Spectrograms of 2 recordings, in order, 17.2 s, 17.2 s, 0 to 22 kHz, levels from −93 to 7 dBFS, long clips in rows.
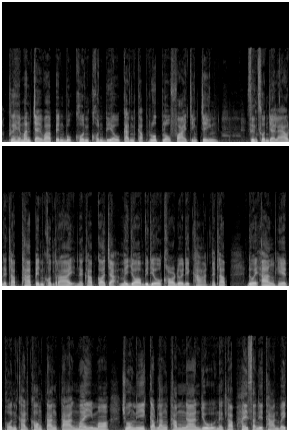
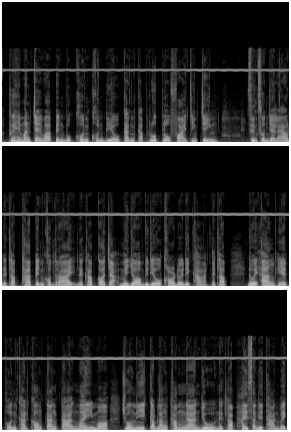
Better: first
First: none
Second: high-pitched whine; noticeable; throughout; 11.5 kHz, 10 dB below the speech

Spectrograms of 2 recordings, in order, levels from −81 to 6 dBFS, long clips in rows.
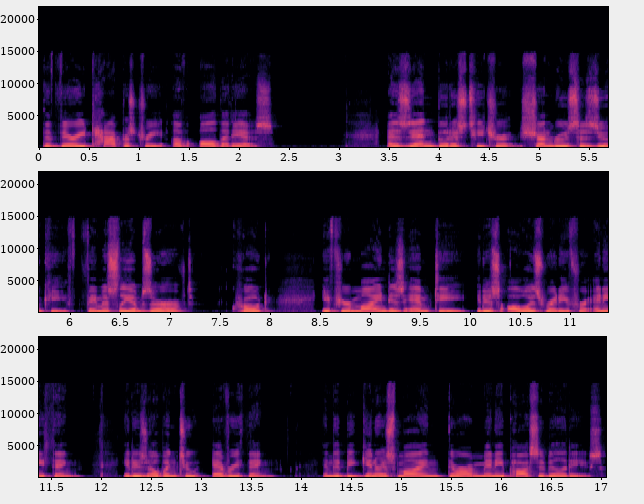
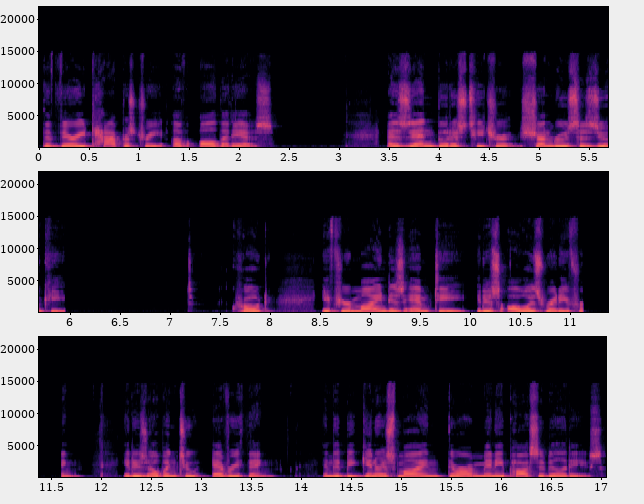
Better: first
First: none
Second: audio cutting out; at 6 s for 1 s and at 11 s

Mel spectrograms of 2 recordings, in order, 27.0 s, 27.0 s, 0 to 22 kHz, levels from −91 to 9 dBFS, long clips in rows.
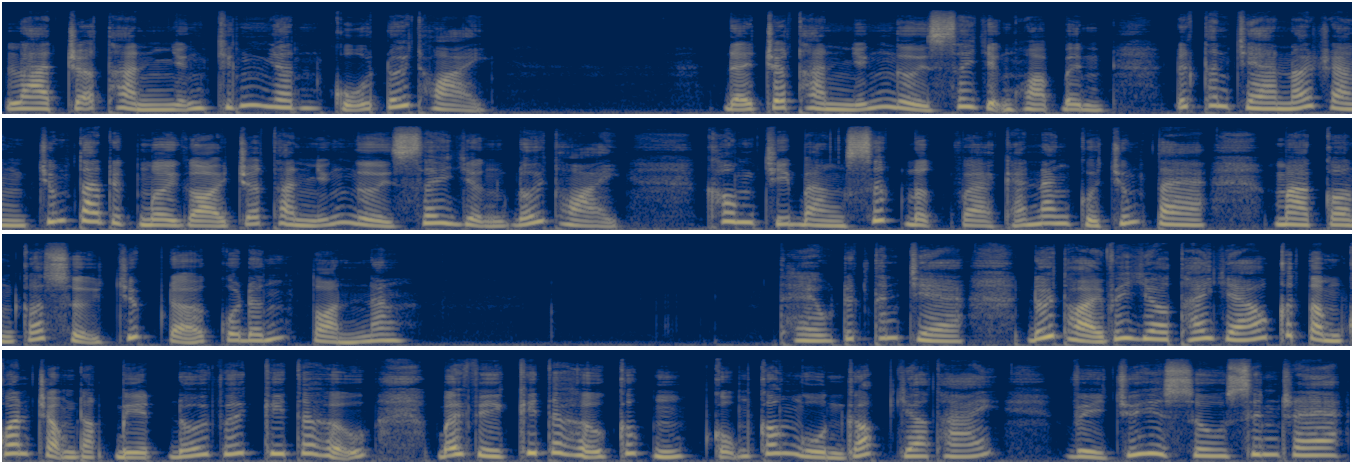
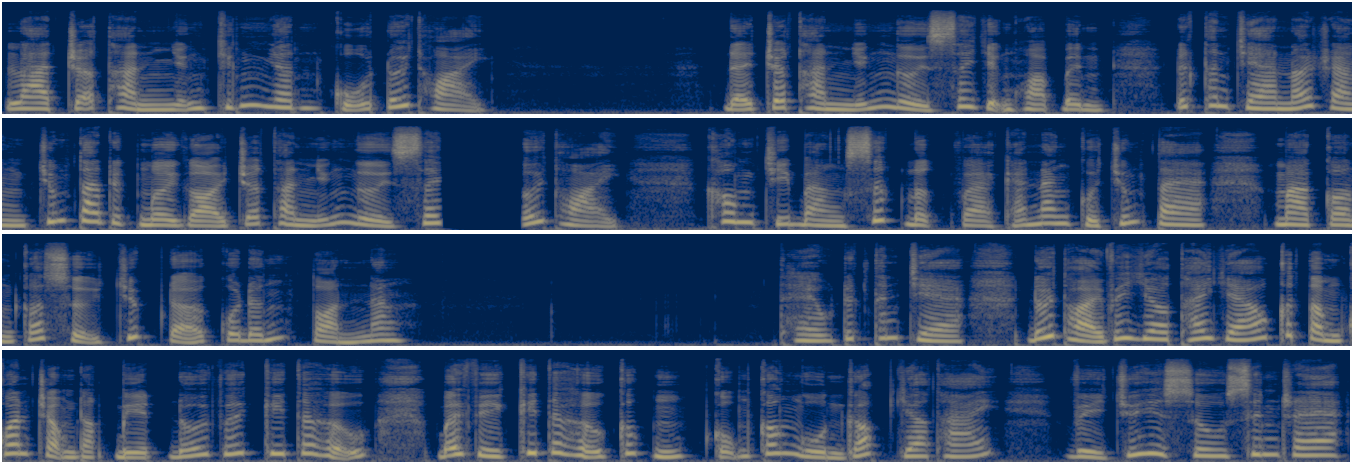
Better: first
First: none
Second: audio cutting out; at 9 s

